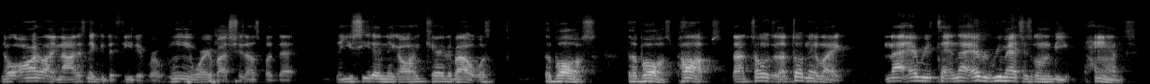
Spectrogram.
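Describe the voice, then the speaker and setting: A man's voice: medium pitch, fairly quick, a bit bright. A man co-hosting a casual chat, blunt and slangy, swearing freely. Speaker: podcast co-host.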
